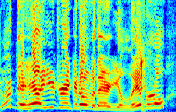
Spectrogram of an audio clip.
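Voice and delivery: loud, high mocking yell of a beer-drinking partygoer. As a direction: shout it like a drunk local heckling a stranger. Mocking drunk partygoers yelling at him.

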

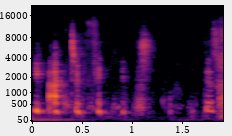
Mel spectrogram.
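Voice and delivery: hushed whisper through laughter. Real, not acted. Teasing her friend to finish the croissant, whispered. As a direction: breathe it, barely voiced.

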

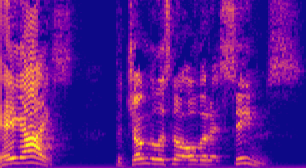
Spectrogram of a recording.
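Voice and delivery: loud, high announcement to the group; calling out. Acted. Explorer turning round to tell the group, calling out. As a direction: call it out to everyone, pitched right up. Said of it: "I turn around to my, like, say".

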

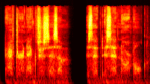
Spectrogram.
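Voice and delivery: unvoiced, uneasy whisper; hushed questioning. Host asks about checkups after exorcism, hushed.

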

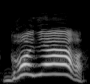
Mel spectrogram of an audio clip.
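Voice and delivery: high, drawn cry down the street; high-pitched acted shout. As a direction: yell it out as if calling across the road. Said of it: "essayé de crier dans la rue".

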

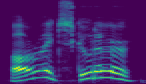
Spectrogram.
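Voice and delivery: high, slow put-on operator voice; imaginary phone operator. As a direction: sing it out high and drawn-out, as the operator. Host voices imaginary operator Bob.

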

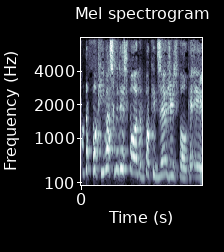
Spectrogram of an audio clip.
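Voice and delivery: high, loud mock Dee yelling; fast, high, loud exasperated outburst; exasperated shout. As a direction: snap at him, rushed off her feet. Dee voiced snapping at Darcy.

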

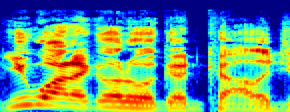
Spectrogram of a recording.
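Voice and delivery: a hint of a lecturing counselor; guidance counselor. Counselor pushing Marissa toward carnival committee, lightly mock-lecturing. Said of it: "talking to the guidance counselor".

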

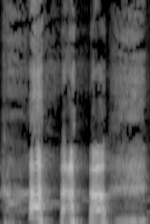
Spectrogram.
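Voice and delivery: high-pitched burst of laughter; scandalised laugh. Real, not acted. Host laughing at the text messages he described, scandalised laugh. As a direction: crack up in a high cackle.

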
